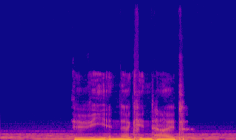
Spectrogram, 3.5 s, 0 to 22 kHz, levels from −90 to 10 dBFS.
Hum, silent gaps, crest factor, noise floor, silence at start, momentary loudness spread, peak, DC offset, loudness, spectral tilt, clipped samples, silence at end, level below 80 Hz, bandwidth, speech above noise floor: none; none; 12 dB; -40 dBFS; 0 s; 23 LU; -8 dBFS; under 0.1%; -18 LUFS; -9 dB/octave; under 0.1%; 0.05 s; -48 dBFS; 8.2 kHz; 24 dB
